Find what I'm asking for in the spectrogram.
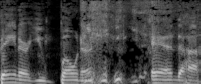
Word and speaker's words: Boehner: It's B-O-E. That's Bo. H-N-E-R. That's Ner. Boner. – And you spelled it B-O-N-E-R as well.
